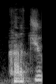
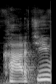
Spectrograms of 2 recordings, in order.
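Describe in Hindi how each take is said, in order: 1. पहला स्वर छोटा है। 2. पहला स्वर लंबा है।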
